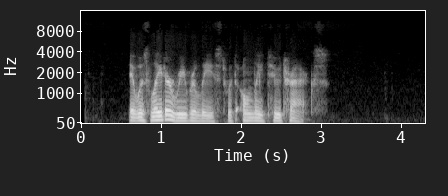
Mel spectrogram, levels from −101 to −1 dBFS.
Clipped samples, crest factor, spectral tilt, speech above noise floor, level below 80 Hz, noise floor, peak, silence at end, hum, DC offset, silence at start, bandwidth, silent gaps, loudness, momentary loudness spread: under 0.1%; 18 dB; -11.5 dB/octave; 58 dB; -46 dBFS; -78 dBFS; -4 dBFS; 1.5 s; none; under 0.1%; 0.6 s; 4.6 kHz; none; -20 LUFS; 11 LU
